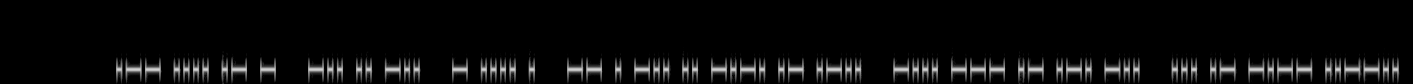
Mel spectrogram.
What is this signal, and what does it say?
Morse code, heard as a keyed tone, about 25 wpm, 700 Hz. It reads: WHAT DID THE MEDICAL BOARD SAY?
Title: Sentences from Top 1000 Words - Review Part 5 - 25wpm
